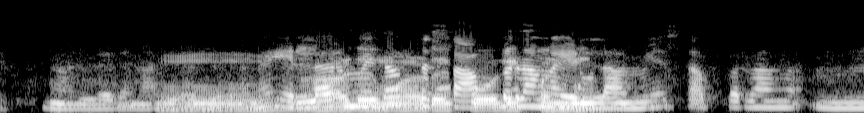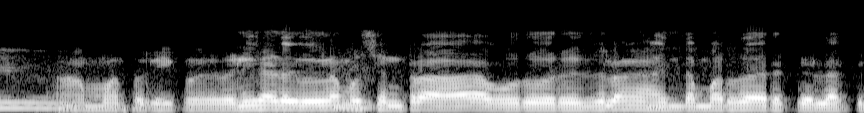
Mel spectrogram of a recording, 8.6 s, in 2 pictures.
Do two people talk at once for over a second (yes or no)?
yes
